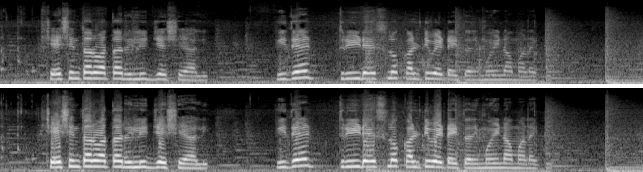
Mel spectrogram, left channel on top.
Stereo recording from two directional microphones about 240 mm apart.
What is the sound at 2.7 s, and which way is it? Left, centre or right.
Speech, centre.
